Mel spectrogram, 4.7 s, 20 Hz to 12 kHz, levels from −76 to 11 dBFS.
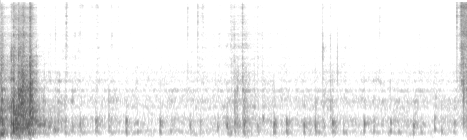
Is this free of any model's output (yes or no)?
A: no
